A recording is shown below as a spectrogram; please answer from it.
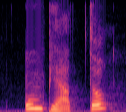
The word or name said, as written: piatto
